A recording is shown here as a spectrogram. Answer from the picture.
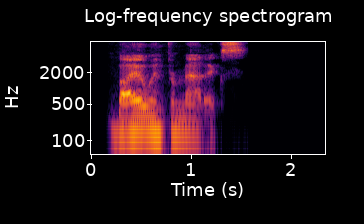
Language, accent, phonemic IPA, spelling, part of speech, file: English, US, /ˌbaɪoʊˌɪnfɚˈmætɪks/, bioinformatics, noun, En-us-bioinformatics.ogg
- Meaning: A field of science in which biology, computer science, and information technology merge into a single discipline to analyse biological information using computers and statistical techniques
